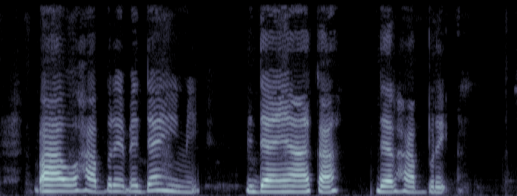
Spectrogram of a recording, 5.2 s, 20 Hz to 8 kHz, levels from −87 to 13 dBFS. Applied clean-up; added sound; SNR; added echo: neural separator model SepFormer DNS4.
